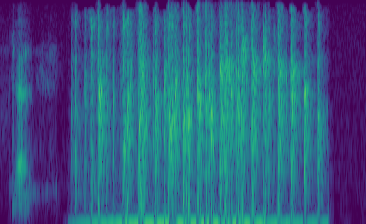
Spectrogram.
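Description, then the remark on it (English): A brief vocal sound gives way to about three seconds of loud, dense applause, many hands clapping in a rapid, steady patter before it cuts off abruptly. “Wow, man, we had to give you the applause on that one, man.”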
